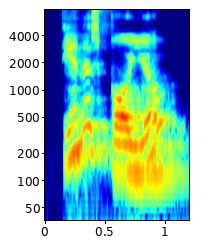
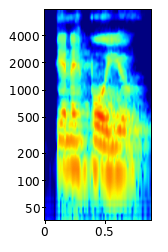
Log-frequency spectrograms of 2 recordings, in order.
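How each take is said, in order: First: Slow ¿Tienes pollo? rising at the end; question tune. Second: ¿Tienes pollo? said with a falling end, as a statement; statement tune. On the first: Teacher to students, showing a slow rising question. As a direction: ask ¿Tienes pollo? slowly, lifting the last word. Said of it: "¿Qué significa allí?". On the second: Teacher to students, showing a flat statement tune. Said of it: "estoy preguntando o estoy afirmando". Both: Shown as a demonstration.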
